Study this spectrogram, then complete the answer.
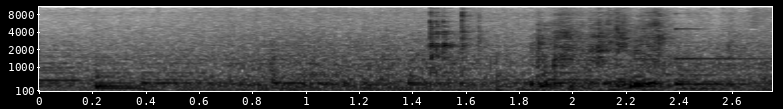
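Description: A spoon scraping and clinking in a cooking pan while turmeric, chili powder and salt are stirred into the masala for a Bengali-style hilsa fish curry. Soft intermittent metallic scrapes and light sizzling, close and fairly quiet.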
